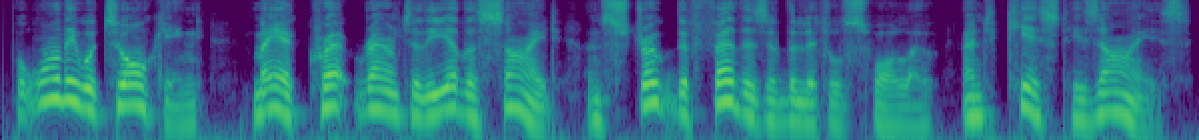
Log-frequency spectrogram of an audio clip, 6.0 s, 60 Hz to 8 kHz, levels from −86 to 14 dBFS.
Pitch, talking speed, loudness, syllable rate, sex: 145 Hz, 240 wpm, -18 LUFS, 6.0 syllables/s, male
